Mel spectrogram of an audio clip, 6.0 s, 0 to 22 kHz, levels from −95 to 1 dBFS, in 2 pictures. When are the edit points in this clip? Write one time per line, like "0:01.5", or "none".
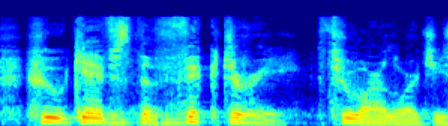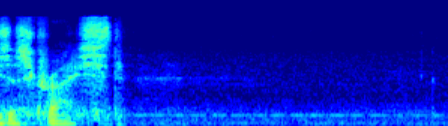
0:02.1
